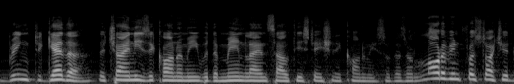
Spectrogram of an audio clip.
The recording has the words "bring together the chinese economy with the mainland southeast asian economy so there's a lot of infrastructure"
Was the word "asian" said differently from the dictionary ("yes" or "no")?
yes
